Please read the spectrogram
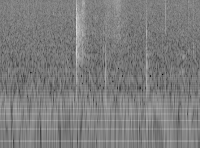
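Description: A sharp click a little before the middle, followed by two fainter ticks, over a low hiss.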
